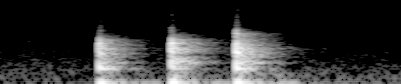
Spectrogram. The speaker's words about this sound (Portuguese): Quem está a bater à porta da topeirinha?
